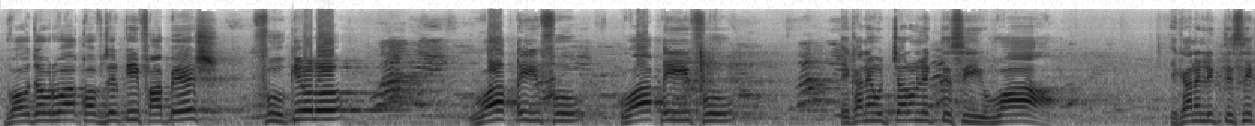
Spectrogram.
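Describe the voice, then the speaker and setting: High-voiced man teaching children. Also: steady tone, moderate pace, long pauses. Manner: spells out letters and repeats words; asks questions and answers them himself. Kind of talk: children's lesson. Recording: dull lo-fi with loud noise.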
